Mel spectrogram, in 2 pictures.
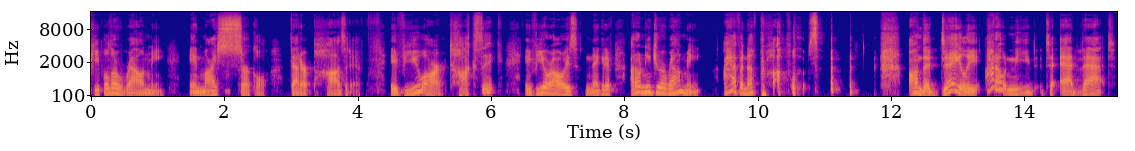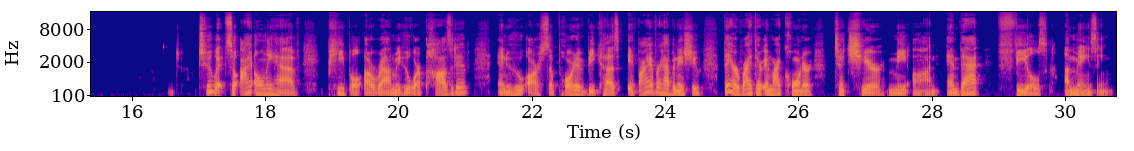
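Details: Stuttering in a 48-year-old man, stuttering for 43 years since onset at age five after a dog attack (shock/trauma), with blocks, trouble on S, H and P sounds, facial tics and not breathing during blocks; unedited speech; stuttering.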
